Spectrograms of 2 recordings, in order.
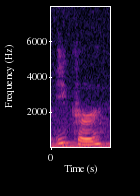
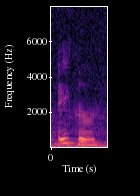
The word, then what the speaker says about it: Eaker: On Twitter, people's names are pronounced not how I thought, because Kara Eaker is Kara Aker, and I kept hearing the announcer say Kayla DiCello.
